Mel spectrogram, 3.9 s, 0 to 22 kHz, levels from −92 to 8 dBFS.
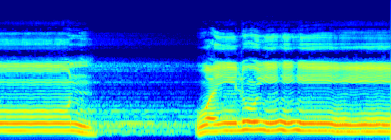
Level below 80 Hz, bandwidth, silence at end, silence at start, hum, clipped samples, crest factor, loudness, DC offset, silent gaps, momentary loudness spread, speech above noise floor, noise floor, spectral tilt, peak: -78 dBFS; 10.5 kHz; 0 s; 0 s; none; under 0.1%; 14 dB; -19 LUFS; under 0.1%; none; 19 LU; 22 dB; -40 dBFS; -5 dB/octave; -6 dBFS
